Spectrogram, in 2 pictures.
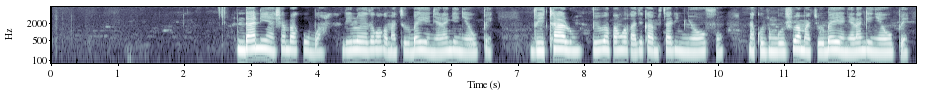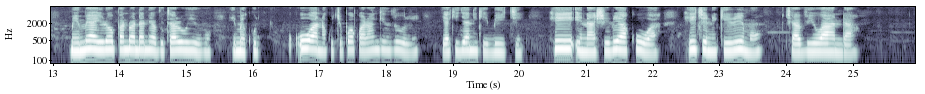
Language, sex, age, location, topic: Swahili, male, 25-35, Dar es Salaam, agriculture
